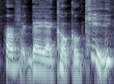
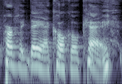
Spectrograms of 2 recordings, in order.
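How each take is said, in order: First: The last word sounds like key. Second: The last word rhymes with day. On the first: "insists it's Perfect Day at Coco Key" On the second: "I say Perfect Day at Coco Cay"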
